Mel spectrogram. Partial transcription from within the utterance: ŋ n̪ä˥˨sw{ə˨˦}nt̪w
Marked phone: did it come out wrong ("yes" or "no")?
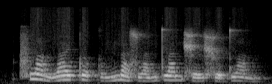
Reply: yes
